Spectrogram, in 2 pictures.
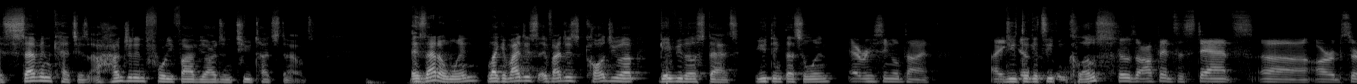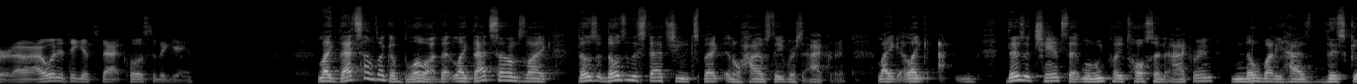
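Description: Near the end of the speech there are three skips, at 22.67, 24.95 and 26.09 s, each with a tiny jump forward where a few milliseconds just vanish. That's likely a dropped buffer (overrun): samples got overwritten before being read, and the edges spliced together.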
